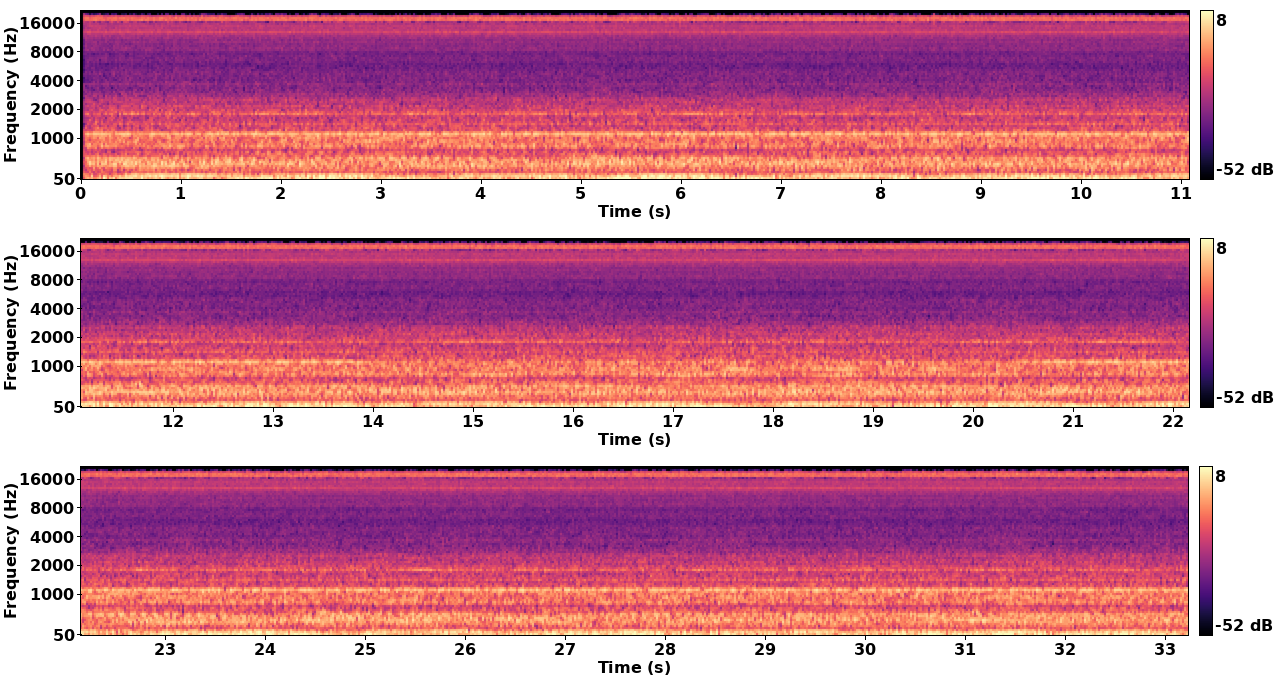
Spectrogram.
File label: sub pulse transformer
